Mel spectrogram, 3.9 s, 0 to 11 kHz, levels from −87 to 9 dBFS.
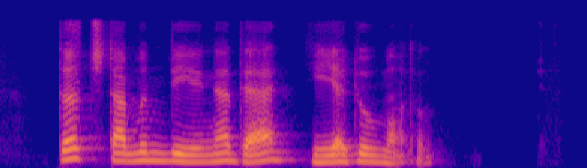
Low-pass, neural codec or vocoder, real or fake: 7.2 kHz; codec, 16 kHz, 0.5 kbps, FunCodec, trained on Chinese and English, 25 frames a second; fake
